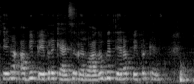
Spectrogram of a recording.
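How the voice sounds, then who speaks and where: A woman's voice: sits high, fairly even intonation, rapid-fire, dark tone, slight background noise, natural voice. A young woman imitating a strict female exam invigilator as she scolds a student. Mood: scolding.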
